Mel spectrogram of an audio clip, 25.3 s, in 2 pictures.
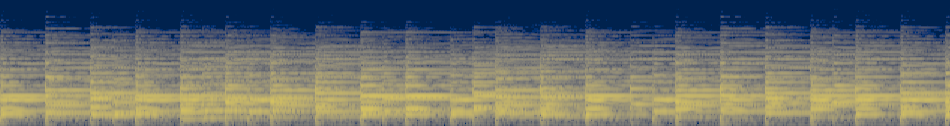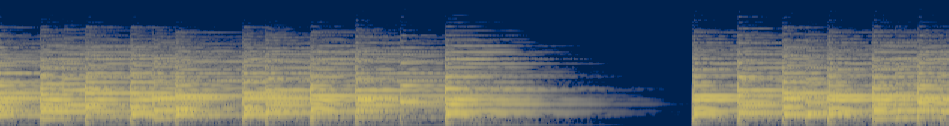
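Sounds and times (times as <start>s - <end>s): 
mono piano playing hymns: 0.0s - 20.3s, 21.9s - 25.3s.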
